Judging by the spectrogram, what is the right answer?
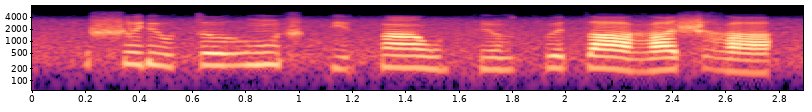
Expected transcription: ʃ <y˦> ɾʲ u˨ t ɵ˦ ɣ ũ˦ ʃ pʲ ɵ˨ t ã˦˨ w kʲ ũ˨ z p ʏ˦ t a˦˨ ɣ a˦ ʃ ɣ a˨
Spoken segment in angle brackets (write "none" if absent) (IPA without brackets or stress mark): ʏ˦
